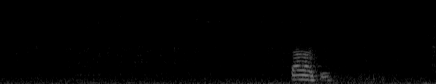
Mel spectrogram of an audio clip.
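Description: Faint scratching of handwriting, with a short murmur from a voice about three seconds in.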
